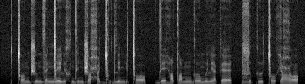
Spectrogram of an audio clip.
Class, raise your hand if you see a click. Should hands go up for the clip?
yes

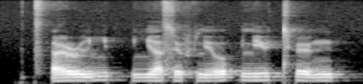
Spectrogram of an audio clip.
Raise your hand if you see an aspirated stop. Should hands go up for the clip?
yes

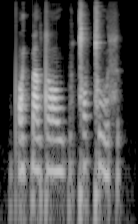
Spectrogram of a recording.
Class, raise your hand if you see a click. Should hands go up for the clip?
yes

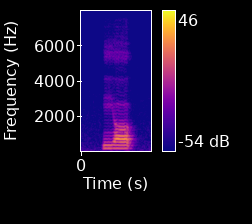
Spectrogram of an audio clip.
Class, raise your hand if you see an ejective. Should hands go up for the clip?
no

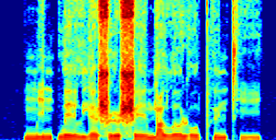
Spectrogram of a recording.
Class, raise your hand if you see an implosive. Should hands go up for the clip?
no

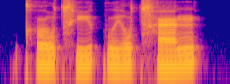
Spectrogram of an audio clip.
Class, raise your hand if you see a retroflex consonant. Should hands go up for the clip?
no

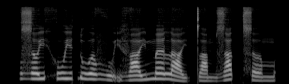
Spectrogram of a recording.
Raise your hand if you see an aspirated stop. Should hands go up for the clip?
no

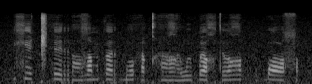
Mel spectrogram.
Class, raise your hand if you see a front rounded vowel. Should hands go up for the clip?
no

